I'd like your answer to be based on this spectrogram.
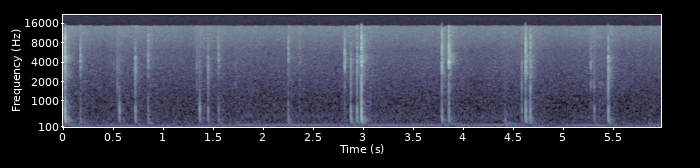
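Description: Long, dark-painted nails tap and scratch the side glass panel of a stained glass box. About fourteen quiet, sharp, bright clicks land at irregular intervals, some in quick pairs, over a faint scratching and a steady low hum.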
